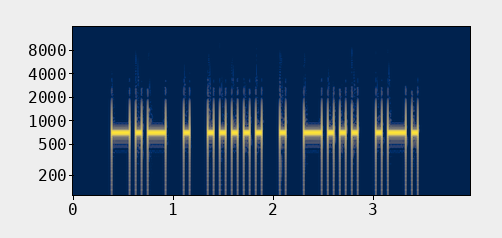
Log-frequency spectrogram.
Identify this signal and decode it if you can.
Morse code, heard as a keyed tone, about 20 wpm, 700 Hz. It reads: KE5EBR
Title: USA Call Signs Repeated 2x 20wpm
